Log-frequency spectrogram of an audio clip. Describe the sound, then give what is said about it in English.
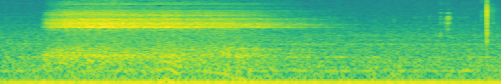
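A whispered "he" healing sound, voiced as a long, breathy hiss that runs for about two and a half seconds and then gives way to quiet, with a few faint clicks near the end. “So how do we do this? Well, the sound is he in a whisper, which sounds like”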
